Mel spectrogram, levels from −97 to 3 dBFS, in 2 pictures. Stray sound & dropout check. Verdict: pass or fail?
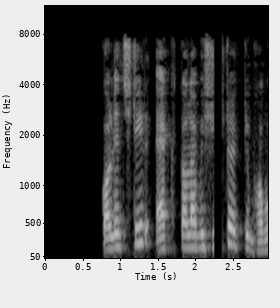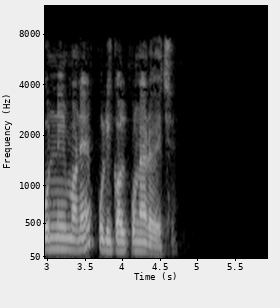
fail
